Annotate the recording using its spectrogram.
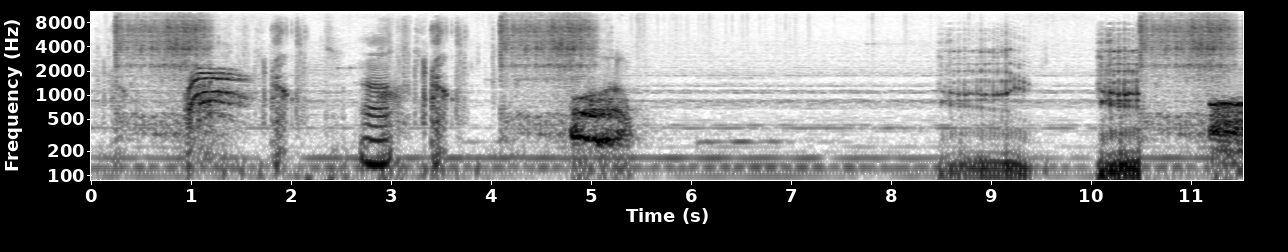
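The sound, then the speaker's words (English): Running water gushes in loud, splashy bursts that come and go, set against a steady low mechanical hum and faint tonal whines, in the power station level of a video game. “I'm surprised this place isn't really messed up because of all the water in here.”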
